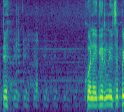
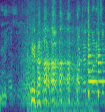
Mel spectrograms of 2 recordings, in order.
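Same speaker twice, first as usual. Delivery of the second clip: laughing coax; 3 semitones higher, much slower than usual. Real, not acted. Coaxing baby, laughing.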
